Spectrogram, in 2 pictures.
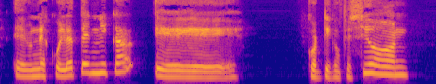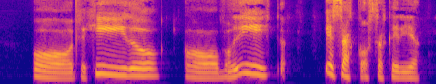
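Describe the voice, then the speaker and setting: Recorded very cleanly against a silent background, a woman speaks with very wide pitch swings in a dry, close sound with no echo. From Argentina, Punta Alta (Buenos Aires province). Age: 60s. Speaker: retired nurse, war veteran. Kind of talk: oral history interview. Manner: hesitant, many filler sounds.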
